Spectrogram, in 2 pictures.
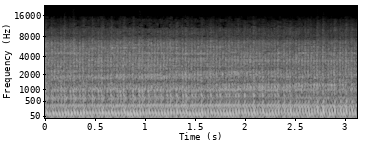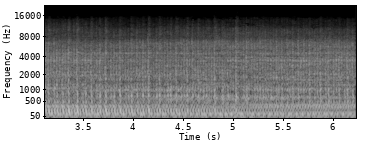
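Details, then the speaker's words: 2001 Honda CR80 two-stroke with stock exhaust, earlier making a knocking noise: fast, crackly idle holding steady with no heavy knock coming through; owner says it idles real nice; normal idle. "got some thought to it because she idling real nice though y'all real nice"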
